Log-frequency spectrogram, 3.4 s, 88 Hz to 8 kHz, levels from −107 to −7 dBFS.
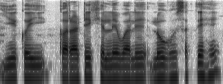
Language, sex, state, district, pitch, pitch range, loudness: Hindi, male, West Bengal, Alipurduar, 120 Hz, 115-130 Hz, -19 LUFS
